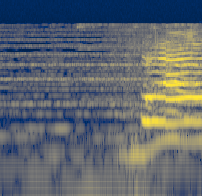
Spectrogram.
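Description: Cartoon film soundtrack: quiet, steady held music tones. About a second and a half in, a loud, high, wavering tone starts, sliding up and down in pitch.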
